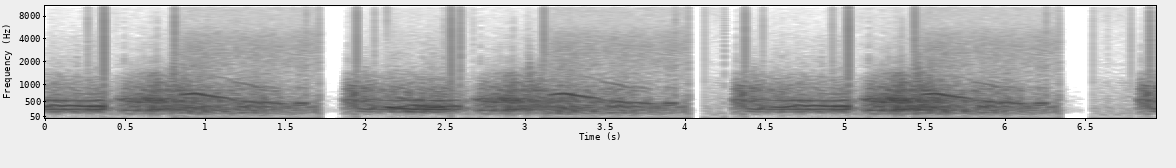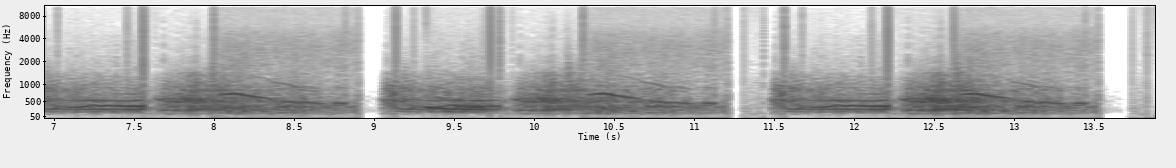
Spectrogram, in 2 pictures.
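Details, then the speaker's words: Rhonchi heard in both inspiration and expiration: repeated breath cycles with continuous musical wheezing tones through both phases. "Listen to the ronchi in both inspiration and expiration."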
